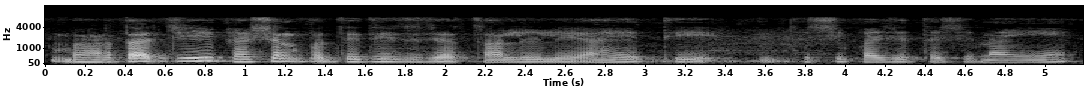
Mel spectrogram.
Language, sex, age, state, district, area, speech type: Marathi, male, 18-30, Maharashtra, Akola, rural, spontaneous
